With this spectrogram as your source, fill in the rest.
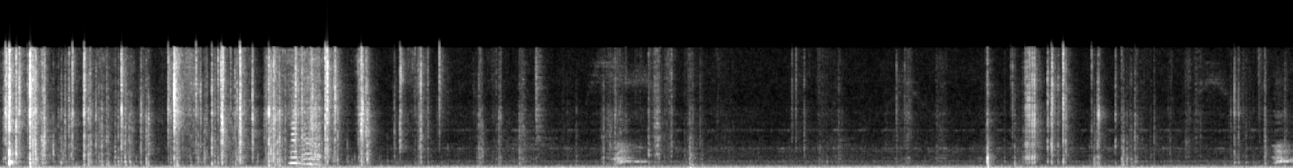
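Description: A plastic card pack crinkles and rustles close by.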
